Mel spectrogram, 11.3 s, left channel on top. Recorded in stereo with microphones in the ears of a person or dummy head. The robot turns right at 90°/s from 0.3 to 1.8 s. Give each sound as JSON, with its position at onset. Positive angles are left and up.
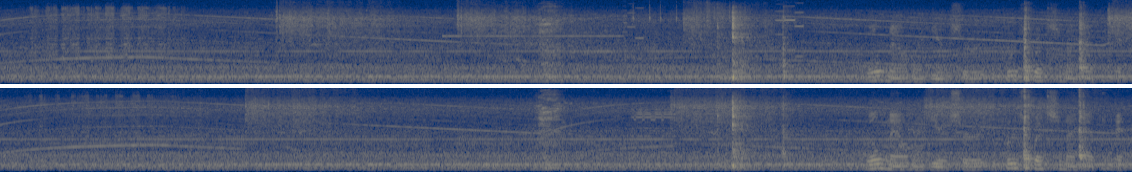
{"t": 5.3, "sound": "a gasp", "side_deg": -45, "distance_m": 4.0}
{"t": 7.2, "sound": "a door slam", "side_deg": -5, "distance_m": 1.7}
{"t": 8.7, "sound": "a man speaking", "side_deg": -40, "distance_m": 0.7}
{"t": 10.2, "sound": "running footsteps", "side_deg": -35, "distance_m": 4.5}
